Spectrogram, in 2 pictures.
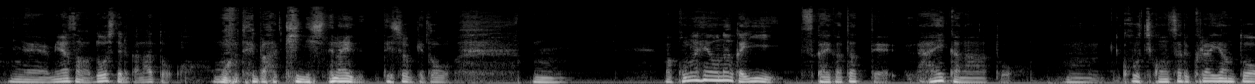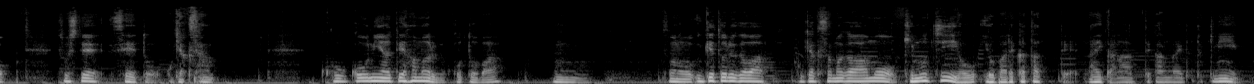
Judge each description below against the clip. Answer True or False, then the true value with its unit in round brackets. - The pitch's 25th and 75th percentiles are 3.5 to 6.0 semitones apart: True (5.6 semitones)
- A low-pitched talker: True (115 Hz)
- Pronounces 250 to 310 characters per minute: True (295 characters per minute)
